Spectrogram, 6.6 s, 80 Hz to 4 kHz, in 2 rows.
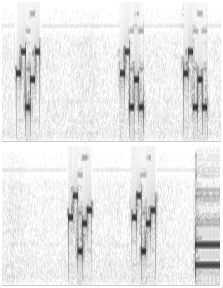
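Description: Five-tone selective call (ZVEI), heard as quick runs of five tones, tones of about 70 ms. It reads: 88177 88171 88171 88179 88179
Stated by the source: ZVEI five-tone selective call received on SDR.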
